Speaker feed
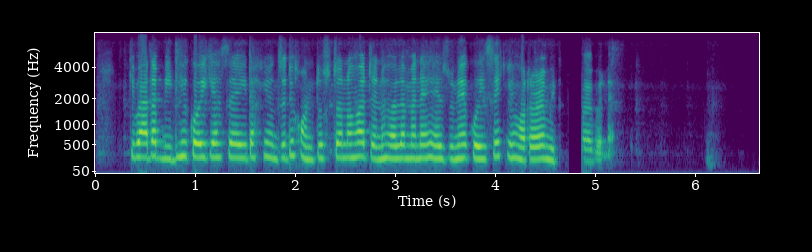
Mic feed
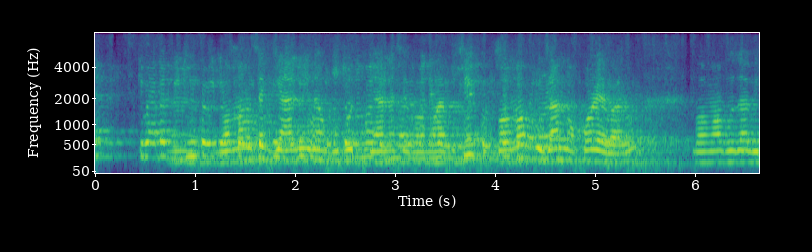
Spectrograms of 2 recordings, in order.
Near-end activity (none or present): present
